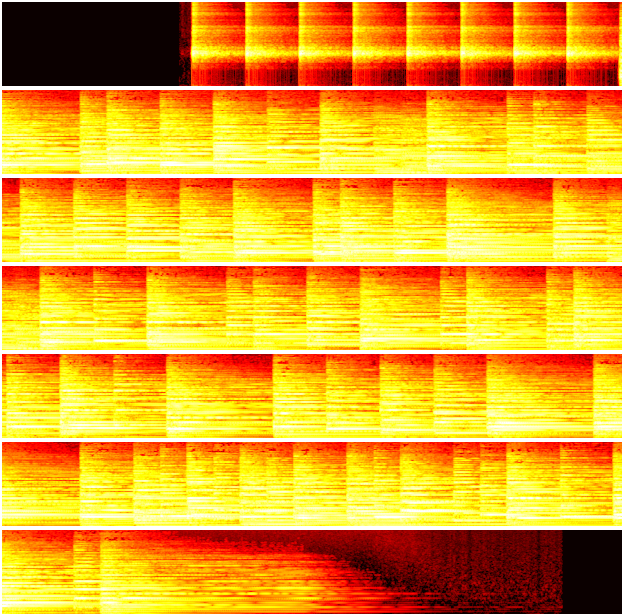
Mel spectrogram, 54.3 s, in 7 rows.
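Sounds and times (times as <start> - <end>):
Christmas piano music: 7.7 - 50.6.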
